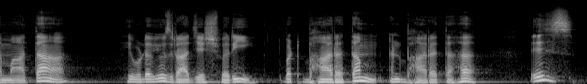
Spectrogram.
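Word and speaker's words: राजेश्वरी: The feminine, if it's for Bharat Mata, it should have been Rajeshwari, but it says Rajeshwara because the Rajeshwara is for Bharat. If he used Bharati, Bharata Mata, he would have used Rajeshwari.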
